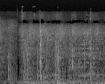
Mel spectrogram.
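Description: Quick footsteps on a staircase, about four steps a second, over a low rumble of a handheld phone being carried.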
